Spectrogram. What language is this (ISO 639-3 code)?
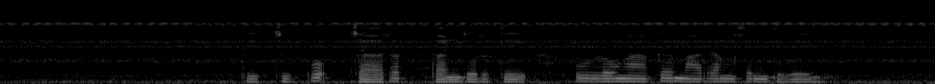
jav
